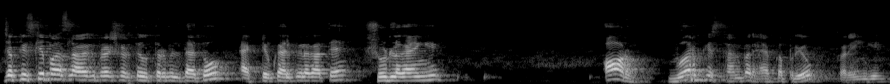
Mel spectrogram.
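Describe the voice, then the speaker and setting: A man gives a step-by-step grammar lesson, checking in with his students as he goes. His voice sits high, and the recording is somewhat dull and lo-fi. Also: animated, moderate pace, a little mellow. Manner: explains step by step, often asks "clear?"; stresses key words when saying model sentences. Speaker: English grammar teacher. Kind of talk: classroom-style grammar lesson.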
